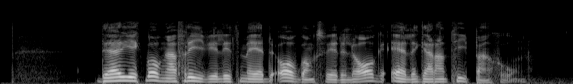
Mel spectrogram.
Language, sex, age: Swedish, male, 63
